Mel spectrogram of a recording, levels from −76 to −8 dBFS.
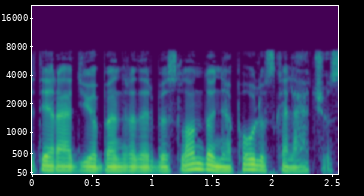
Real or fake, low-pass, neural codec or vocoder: real; 7.2 kHz; none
